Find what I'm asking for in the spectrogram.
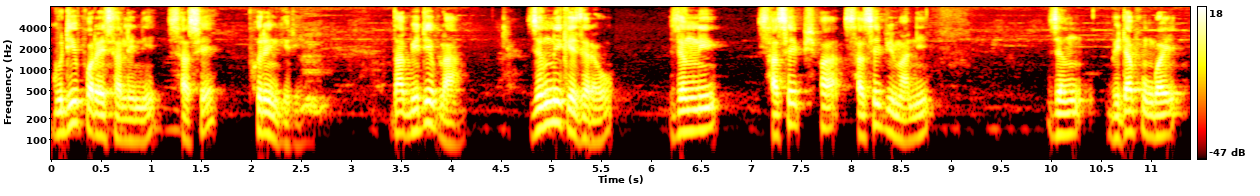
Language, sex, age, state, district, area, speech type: Bodo, male, 60+, Assam, Udalguri, urban, spontaneous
